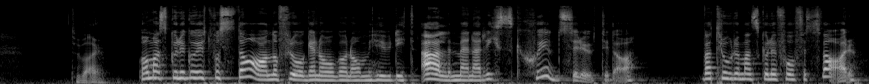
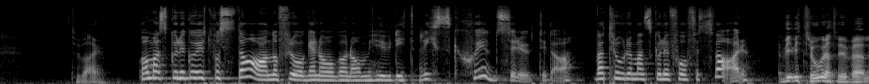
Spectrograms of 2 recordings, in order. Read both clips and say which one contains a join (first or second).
second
